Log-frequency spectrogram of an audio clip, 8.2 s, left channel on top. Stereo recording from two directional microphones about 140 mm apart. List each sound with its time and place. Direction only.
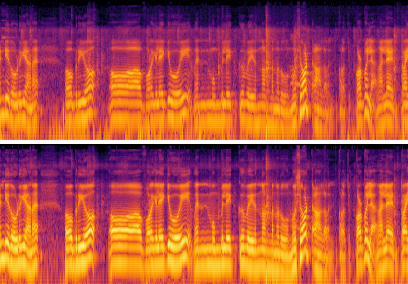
0.0 s speech: 45° right (ahead or behind)
4.1 s speech: 35° right (ahead or behind)
6.7 s speech: 25° right (ahead or behind)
